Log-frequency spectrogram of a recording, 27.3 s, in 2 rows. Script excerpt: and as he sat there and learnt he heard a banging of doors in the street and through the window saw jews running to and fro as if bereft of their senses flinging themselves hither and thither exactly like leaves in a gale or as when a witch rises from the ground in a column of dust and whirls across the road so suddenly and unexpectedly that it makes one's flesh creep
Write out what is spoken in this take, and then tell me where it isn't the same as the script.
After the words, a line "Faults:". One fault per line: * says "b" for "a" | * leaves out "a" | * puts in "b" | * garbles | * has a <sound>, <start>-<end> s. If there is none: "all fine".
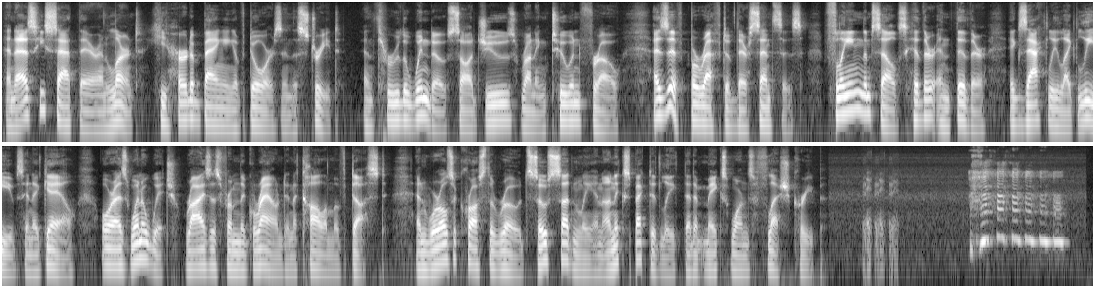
and as he sat there and learnt he heard a banging of doors in the street and through the window saw jews running to and fro as if bereft of their senses flinging themselves hither and thither exactly like leaves in a gale or as when a witch rises from the ground in a column of dust and whirls across the road so suddenly and unexpectedly that it makes one's flesh creep
Faults:
* has a laugh, 24.4-24.9 s
* has a laugh, 25.7-27.0 s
